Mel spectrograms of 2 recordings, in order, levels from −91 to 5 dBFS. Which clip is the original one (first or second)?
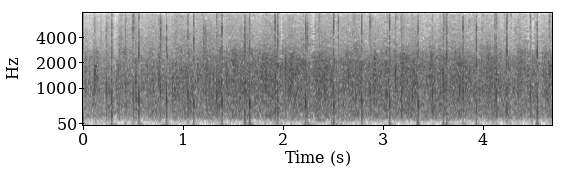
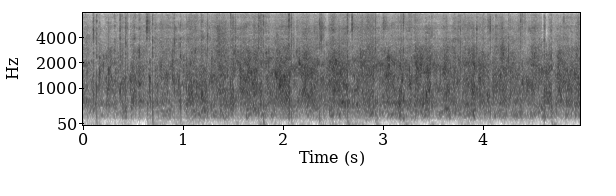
first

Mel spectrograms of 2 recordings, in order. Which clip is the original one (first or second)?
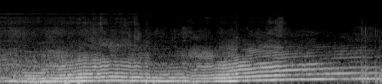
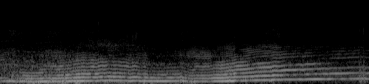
first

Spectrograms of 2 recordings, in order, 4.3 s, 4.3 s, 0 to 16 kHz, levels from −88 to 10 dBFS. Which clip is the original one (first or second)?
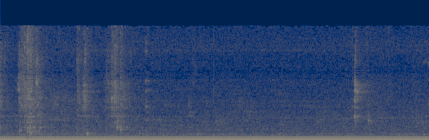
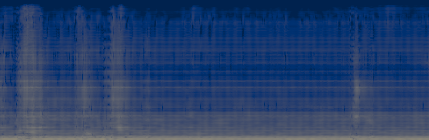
first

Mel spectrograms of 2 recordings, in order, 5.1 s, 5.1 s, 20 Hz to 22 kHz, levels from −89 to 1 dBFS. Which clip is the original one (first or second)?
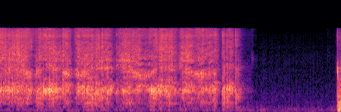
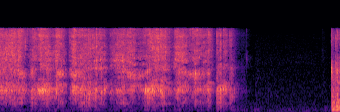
second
